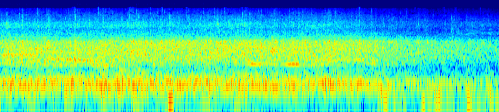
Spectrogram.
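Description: Applause from members of a parliamentary session, a dense and steady clatter of clapping that fills the room and eases off slightly toward the end, with no talk over it.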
